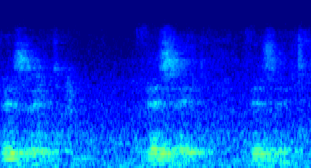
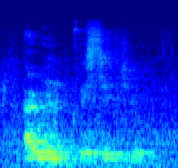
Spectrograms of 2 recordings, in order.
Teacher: there should be voicing right through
